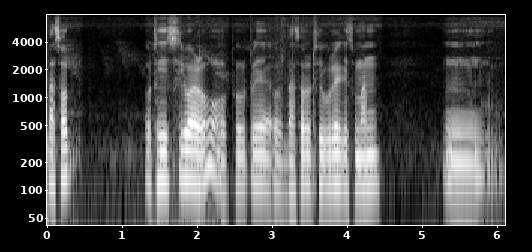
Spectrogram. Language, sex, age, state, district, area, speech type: Assamese, male, 45-60, Assam, Dhemaji, rural, spontaneous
